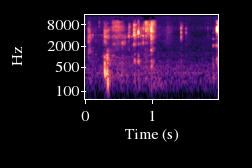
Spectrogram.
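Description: Faint, brief crackly rustling and scratching against paper, with a soft thump about a third of a second in, dying away about a second in.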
